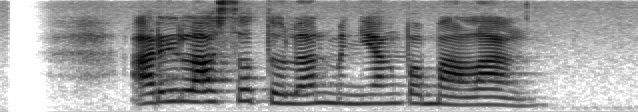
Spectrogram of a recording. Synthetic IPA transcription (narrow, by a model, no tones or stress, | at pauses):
ʔaɾilasod̪̥o̤lanməɲaŋpəmalaŋ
